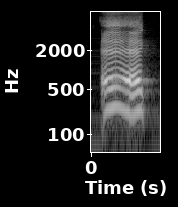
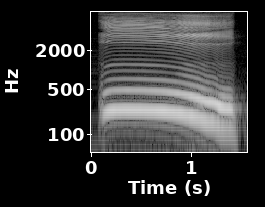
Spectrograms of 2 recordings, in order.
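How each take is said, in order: First: The vowel is a short e sound. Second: The vowel is a long e sound. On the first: The speaker calls it wrong. "So it's not going to say S" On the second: The speaker calls it right. "E E is going to say E"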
